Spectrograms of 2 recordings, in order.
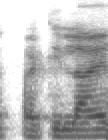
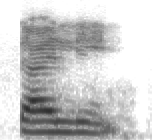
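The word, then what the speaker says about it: ptyalin: P silent है, पटिलाइन नहीं बोलना है, टाइलिन बोलना है। Tyline.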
